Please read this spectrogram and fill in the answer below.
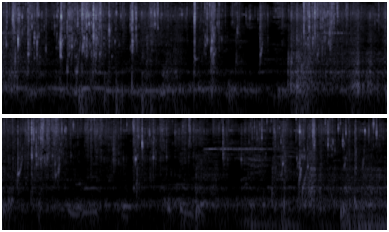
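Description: Live sheat fish (catfish) thrashing in shallow water in a net, with many irregular wet splashes and drips.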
